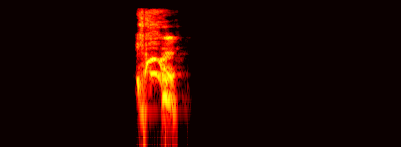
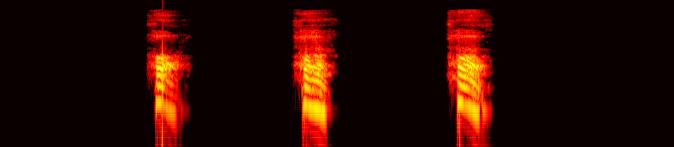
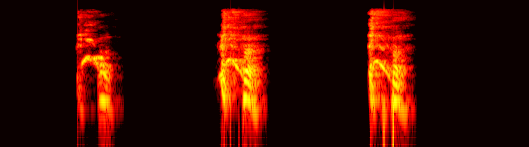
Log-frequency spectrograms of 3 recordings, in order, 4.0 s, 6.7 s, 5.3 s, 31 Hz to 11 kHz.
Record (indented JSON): {
  "cough_length": "4.0 s",
  "cough_amplitude": 26724,
  "cough_signal_mean_std_ratio": 0.24,
  "exhalation_length": "6.7 s",
  "exhalation_amplitude": 27998,
  "exhalation_signal_mean_std_ratio": 0.26,
  "three_cough_length": "5.3 s",
  "three_cough_amplitude": 30789,
  "three_cough_signal_mean_std_ratio": 0.35,
  "survey_phase": "beta (2021-08-13 to 2022-03-07)",
  "age": "65+",
  "gender": "Male",
  "wearing_mask": "No",
  "symptom_none": true,
  "smoker_status": "Ex-smoker",
  "respiratory_condition_asthma": false,
  "respiratory_condition_other": false,
  "recruitment_source": "REACT",
  "submission_delay": "1 day",
  "covid_test_result": "Negative",
  "covid_test_method": "RT-qPCR",
  "influenza_a_test_result": "Negative",
  "influenza_b_test_result": "Negative"
}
